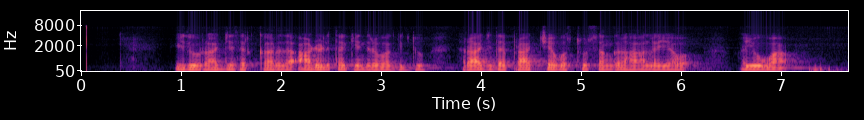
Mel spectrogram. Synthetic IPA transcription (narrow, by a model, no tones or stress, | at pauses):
id̪uɾaːd͡ʒjɐsɐɾkaːɾɐd̪ɐʔaːɽɐɭit̪ɐkeːnd̪ɾɐʋaːɡid̪ːuɾaːd͡ʒjɐd̪ɐpɾaːt͡ʃɐʋɐst̪usɐŋɡɾɐɦaːlɐjɐ | ɐjuːʋaː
